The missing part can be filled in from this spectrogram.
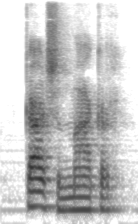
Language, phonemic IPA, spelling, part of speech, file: Dutch, /ˈkaːrsəmaːkər/, kaarsenmaker, noun, Nl-kaarsenmaker.ogg
- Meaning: candler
